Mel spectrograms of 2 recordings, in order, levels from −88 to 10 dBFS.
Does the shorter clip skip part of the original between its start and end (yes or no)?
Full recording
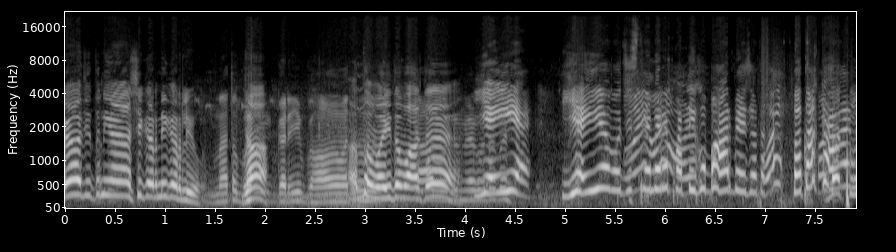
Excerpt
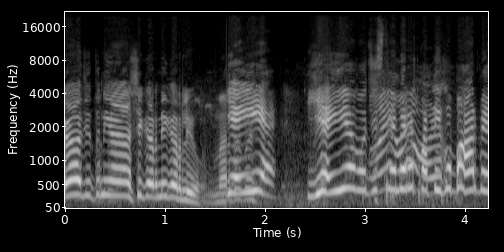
yes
